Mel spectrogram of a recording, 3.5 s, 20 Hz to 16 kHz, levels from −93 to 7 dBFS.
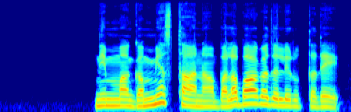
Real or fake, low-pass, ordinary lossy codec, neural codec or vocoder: real; 14.4 kHz; none; none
